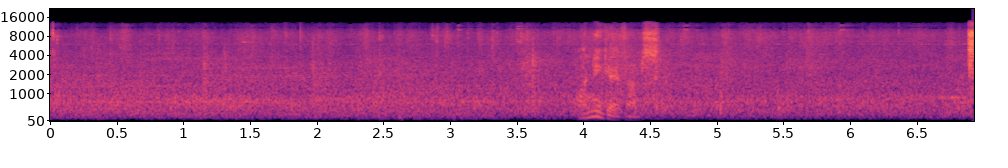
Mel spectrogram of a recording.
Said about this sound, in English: The further we go up, the more chance we have of getting some space on this train.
